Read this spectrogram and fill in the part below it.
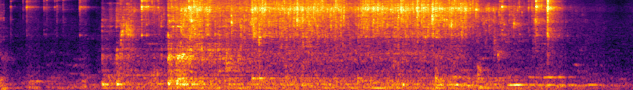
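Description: Water runs from a tap into a sink basin in a steady hiss, starting after a few faint knocks and then flowing continuously before thinning out near the end, with no speech over it.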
